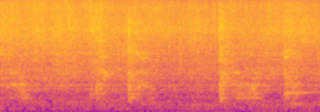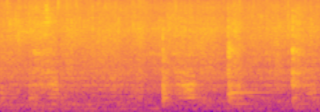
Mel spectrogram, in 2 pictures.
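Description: Okra in poppy seed paste sizzling in a kadai while a wooden spatula stirs it. The spatula scrapes and taps the pan about once a second over the steady frying hiss.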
